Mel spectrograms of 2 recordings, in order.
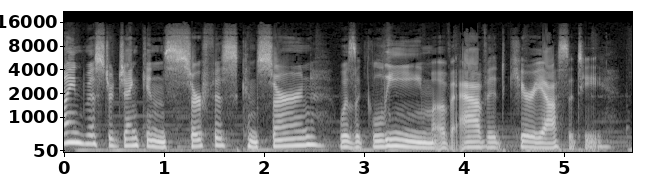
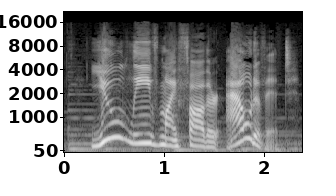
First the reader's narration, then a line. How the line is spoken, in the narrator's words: Meg shouted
